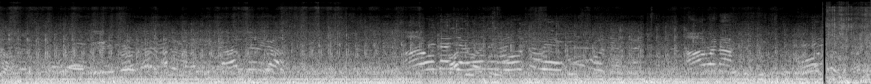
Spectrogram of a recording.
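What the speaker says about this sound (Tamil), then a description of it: "அதில் பார்த்தீங்கன்னா தெரியும் அடுத்த போட் போகுது." A passenger boat's engine drones steadily and loudly on the water near Jaffna, a constant low rumble that continues under someone talking throughout.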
